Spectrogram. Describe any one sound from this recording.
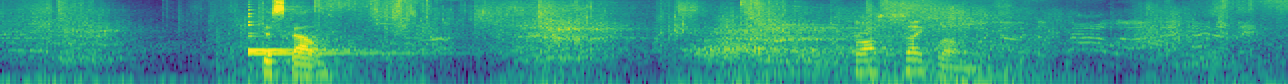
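Magic spells whoosh and chime in quick bursts.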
